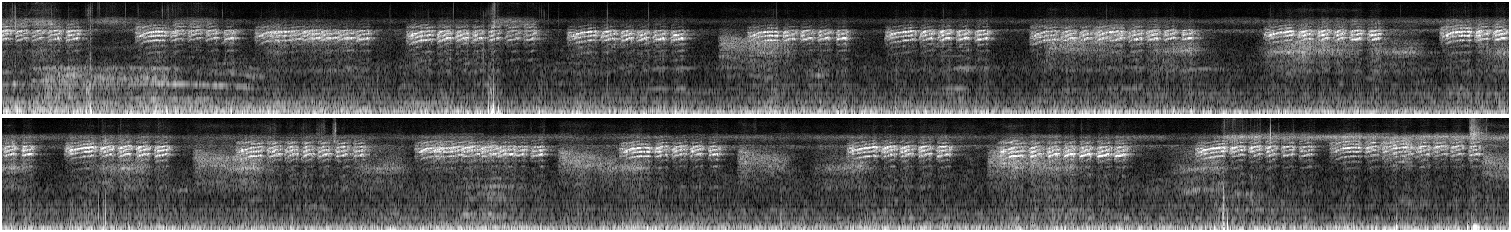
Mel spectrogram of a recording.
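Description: Prinia (prenjak) calling: bursts of rapid, high-pitched trilling notes, each about a second long, repeated with short gaps about once a second without letting up.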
